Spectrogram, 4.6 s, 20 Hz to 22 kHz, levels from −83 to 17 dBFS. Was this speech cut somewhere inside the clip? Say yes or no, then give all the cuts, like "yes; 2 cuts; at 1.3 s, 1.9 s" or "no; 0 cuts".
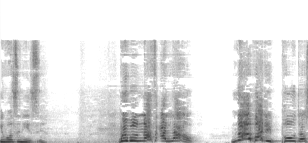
no; 0 cuts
